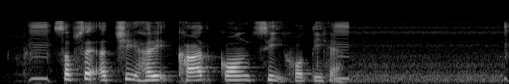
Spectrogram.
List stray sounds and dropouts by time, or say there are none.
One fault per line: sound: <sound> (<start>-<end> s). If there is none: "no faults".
no faults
